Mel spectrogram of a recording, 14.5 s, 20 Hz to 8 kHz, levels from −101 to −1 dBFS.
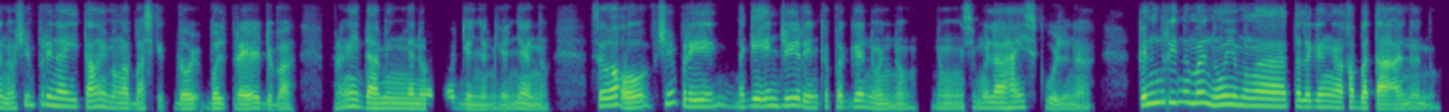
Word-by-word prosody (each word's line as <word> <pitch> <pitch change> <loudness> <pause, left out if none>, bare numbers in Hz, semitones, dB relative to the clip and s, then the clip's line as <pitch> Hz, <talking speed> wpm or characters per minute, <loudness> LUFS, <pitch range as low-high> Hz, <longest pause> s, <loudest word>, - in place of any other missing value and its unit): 'no, 135 -1 -2
siyempre 220 +5 -2
nakita 175 -4 +1
ko - - 0
yung 150 -3 -3
mga 130 -1 +1
basketbor 125 0 -2
ball 130 -1 -1
player 120 +2 +2
di 115 - -3
ba, 110 - -2 0.5
"ay 180 -1 -1
daming 135 -2 +1
nanonood," 130 +3 -2
ganyan 110 -1 -3
ganyan - - -2
'no. - - -11 0.4
So 195 - 0
ako 160 0 +2
siyempre 185 -8 0
nag-e-enjoy 190 +2 +1
rin 155 -4 -1
kapag 155 +1 -5
ganun 150 -8 -2
'no, 135 -3 -7 0.2
nung 65 0 -5
simula 140 - 0
high 155 +1 +1
school - - -5
na - - -5 0.5
ganun 255 +6 +5
rin 290 0 +1
naman 280 0 +3
'no, 225 -1 +4
yung 225 -3 +3
mga 185 -2 +4
talagang 170 -3 0
kabataan 120 -6 +2
nun - - -5
'no, - - -15
160 Hz, 165 wpm, -24 LUFS, 130-195 Hz, 0.5 s, ganun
